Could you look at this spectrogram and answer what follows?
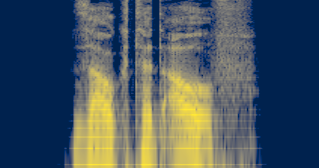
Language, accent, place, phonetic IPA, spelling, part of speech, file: German, Germany, Berlin, [ˌzaʊ̯ktət ˈaʊ̯f], saugtet auf, verb, De-saugtet auf.ogg
- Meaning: inflection of aufsaugen: 1. second-person plural preterite 2. second-person plural subjunctive II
